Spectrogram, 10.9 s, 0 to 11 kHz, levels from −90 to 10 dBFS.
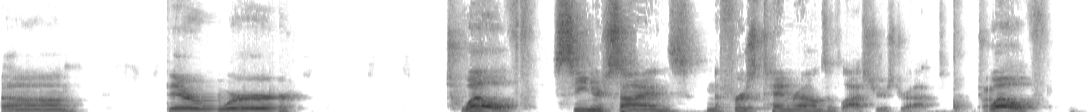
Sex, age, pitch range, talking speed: male, 20-39, 115-135 Hz, 90 wpm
